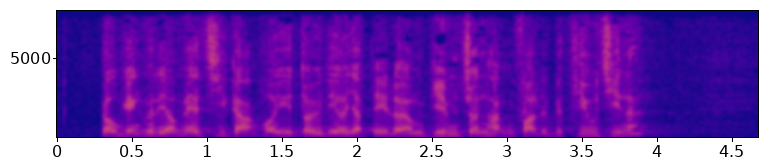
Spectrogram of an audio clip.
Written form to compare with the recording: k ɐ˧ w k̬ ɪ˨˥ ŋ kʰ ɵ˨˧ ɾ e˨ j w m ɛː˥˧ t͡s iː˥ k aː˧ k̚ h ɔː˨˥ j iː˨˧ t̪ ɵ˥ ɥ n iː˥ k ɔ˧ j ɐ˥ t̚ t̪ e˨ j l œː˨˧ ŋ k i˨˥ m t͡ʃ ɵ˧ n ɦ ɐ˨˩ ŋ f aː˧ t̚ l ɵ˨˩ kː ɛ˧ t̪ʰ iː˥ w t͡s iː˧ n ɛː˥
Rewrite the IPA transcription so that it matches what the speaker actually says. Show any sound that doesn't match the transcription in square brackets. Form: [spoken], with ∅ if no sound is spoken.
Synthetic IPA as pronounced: k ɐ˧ w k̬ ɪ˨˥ ŋ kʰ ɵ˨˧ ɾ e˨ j w m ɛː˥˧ t͡s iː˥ k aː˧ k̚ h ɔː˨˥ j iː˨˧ t̪ [ɵ˧] ɥ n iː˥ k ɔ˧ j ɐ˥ t̚ t̪ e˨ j l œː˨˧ ŋ k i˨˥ m t͡ʃ ɵ˧ n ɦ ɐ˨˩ ŋ f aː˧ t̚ l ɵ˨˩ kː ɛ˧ t̪ʰ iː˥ w t͡s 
